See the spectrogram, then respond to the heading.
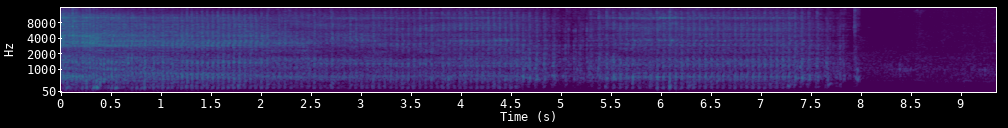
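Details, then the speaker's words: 8 hp four-stroke outboard, rebuilt after a broken connecting rod from running without engine oil, in neutral after a restart and blips: smooth, even run with fine steady valve ticking and no knocks or misses until shut off. "ขอลองเบิ้ลดูนี่นะครับผมเครื่องนิ่มเลยนะครับผม"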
